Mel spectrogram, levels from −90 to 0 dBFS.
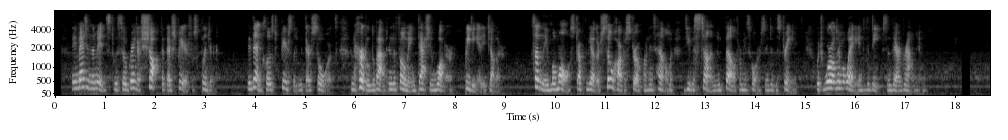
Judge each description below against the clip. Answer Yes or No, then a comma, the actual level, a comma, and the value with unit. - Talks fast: Yes, fast, 220 wpm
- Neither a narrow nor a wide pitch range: Yes, average, 4.4 semitones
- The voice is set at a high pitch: Yes, high, 205 Hz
